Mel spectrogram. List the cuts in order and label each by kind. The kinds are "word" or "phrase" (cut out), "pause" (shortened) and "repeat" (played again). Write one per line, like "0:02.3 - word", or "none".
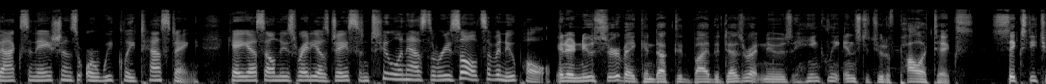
none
